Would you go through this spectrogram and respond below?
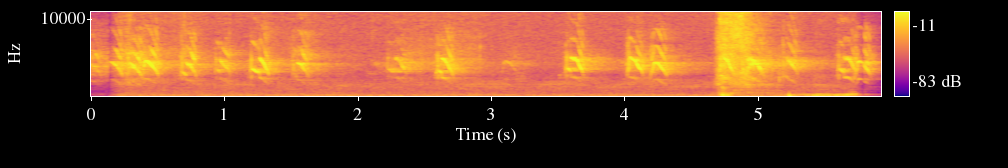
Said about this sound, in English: the birds actually that were chirping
